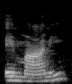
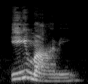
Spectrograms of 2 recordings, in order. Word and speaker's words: Imani: we will hear from Miss Amani uh oh I think I said her name wrong y'all know me with names Imani she's a middle school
